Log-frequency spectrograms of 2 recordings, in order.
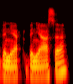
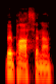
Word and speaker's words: Vipassana: Vinyasa? Vipassana. Vinyasa is a Vipassana. yoga term, like a vinyasa flow, but Vipassana, yeah.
